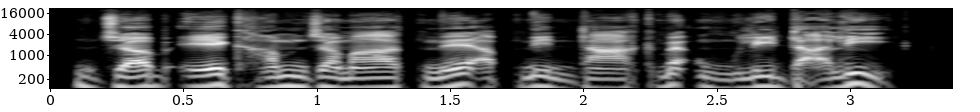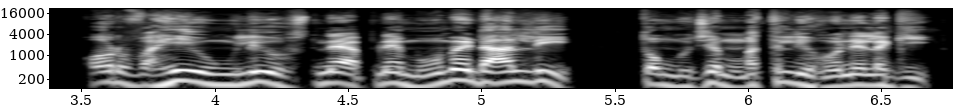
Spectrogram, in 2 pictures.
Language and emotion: Urdu, disgusted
